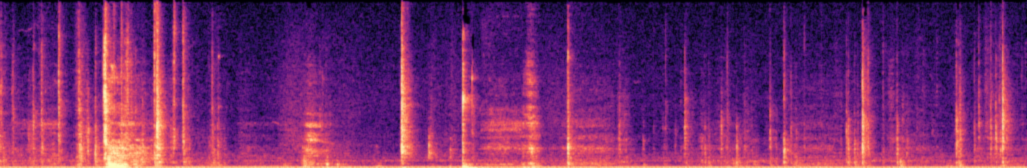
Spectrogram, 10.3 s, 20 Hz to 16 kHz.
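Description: Scattered light clicks and taps of small plastic and metal parts as rear shock absorbers are handled and fitted onto a 1/12-scale RC truck's suspension by hand, the loudest knock about a second in.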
